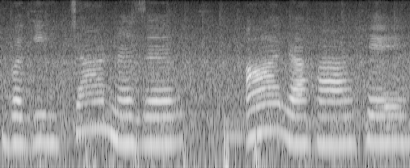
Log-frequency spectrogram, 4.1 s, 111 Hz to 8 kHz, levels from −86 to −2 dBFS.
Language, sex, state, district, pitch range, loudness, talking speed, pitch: Hindi, female, Madhya Pradesh, Dhar, 145-210 Hz, -17 LUFS, 75 wpm, 205 Hz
